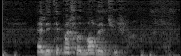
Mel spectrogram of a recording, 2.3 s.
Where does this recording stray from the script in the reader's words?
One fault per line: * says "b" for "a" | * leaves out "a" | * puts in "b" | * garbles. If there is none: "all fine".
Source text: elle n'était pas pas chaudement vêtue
* leaves out "pas"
